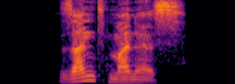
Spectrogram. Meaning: genitive singular of Sandmann
- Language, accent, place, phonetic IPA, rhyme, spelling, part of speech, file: German, Germany, Berlin, [ˈzantˌmanəs], -antmanəs, Sandmannes, noun, De-Sandmannes.ogg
